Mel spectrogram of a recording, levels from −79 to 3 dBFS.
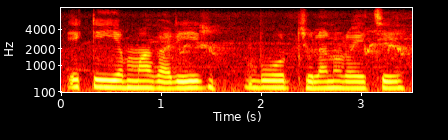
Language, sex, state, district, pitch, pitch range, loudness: Bengali, female, West Bengal, Cooch Behar, 185 Hz, 180-195 Hz, -14 LUFS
